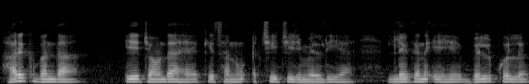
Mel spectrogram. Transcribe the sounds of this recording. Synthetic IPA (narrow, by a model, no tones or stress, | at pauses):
hə̰ɾɪkbənd̪aː | eːt͡ʃãːnd̪aːɦɛːkɪsaːnũːʔətːʃʰiːt͡ʃiːd͡ʒmɪld̪iːɦɛːleːkɪnʔɪɦbɪlkʊl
